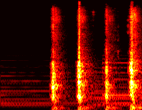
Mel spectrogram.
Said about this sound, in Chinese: 可恶的大野狼第三次去敲小羊家的门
